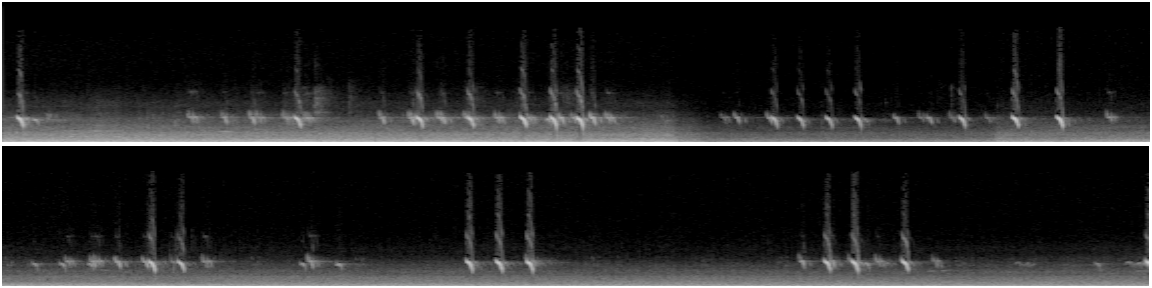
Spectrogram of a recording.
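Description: Bird calls: high, short chirps repeated in quick clusters over steady background noise, with a brief quieter stretch partway through before the chirping resumes.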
